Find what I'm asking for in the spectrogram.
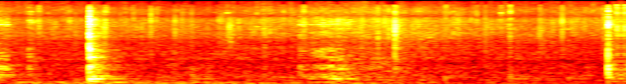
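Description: Onions fry toward brown in a pan with a continuous soft sizzle, punctuated by a few sharp clicks of a spoon stirring, heard close with no voices.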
